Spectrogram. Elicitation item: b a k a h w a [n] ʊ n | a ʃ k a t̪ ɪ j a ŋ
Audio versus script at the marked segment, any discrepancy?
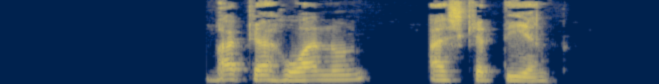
no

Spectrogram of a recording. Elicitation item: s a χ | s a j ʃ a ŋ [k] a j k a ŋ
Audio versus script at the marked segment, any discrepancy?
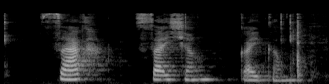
no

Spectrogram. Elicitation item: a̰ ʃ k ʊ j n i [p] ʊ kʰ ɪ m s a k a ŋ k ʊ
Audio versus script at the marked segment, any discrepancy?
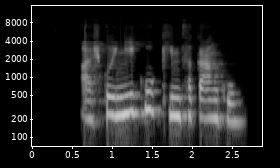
yes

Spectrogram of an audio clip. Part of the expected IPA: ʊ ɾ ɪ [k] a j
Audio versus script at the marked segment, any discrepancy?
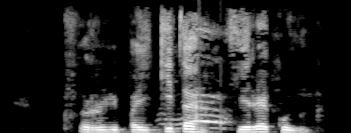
yes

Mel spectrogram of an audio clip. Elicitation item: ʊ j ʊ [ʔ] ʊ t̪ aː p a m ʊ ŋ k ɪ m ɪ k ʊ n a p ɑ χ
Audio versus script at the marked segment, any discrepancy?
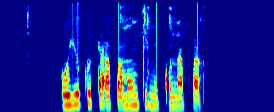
yes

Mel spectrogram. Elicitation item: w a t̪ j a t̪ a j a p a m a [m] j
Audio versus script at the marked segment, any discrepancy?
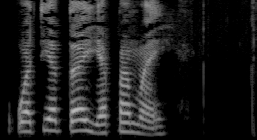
yes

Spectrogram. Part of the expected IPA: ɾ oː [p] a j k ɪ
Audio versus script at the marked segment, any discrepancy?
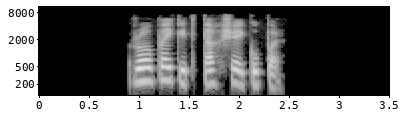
no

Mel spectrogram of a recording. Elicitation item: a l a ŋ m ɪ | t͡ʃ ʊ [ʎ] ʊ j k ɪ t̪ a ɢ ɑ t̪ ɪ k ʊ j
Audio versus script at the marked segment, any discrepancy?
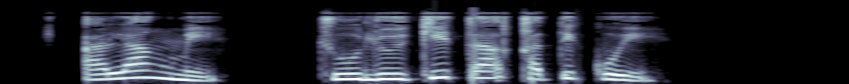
no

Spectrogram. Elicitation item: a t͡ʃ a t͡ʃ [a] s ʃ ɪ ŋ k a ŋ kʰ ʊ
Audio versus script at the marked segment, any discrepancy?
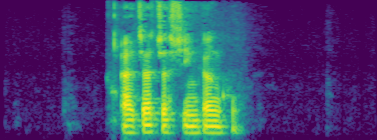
no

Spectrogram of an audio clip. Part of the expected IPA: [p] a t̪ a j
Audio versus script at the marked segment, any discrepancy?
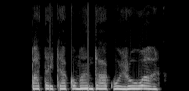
no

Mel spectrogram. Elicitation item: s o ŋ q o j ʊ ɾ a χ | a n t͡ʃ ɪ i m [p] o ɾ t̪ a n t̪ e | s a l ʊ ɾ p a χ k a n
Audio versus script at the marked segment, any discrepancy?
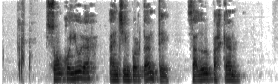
no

